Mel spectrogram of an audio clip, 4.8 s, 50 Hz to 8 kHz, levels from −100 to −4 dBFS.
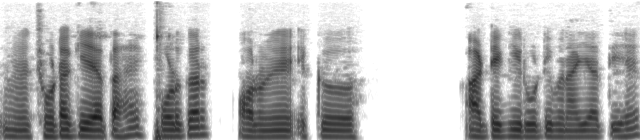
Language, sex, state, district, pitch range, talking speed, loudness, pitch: Hindi, male, Uttar Pradesh, Budaun, 130-140 Hz, 185 wpm, -23 LUFS, 135 Hz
